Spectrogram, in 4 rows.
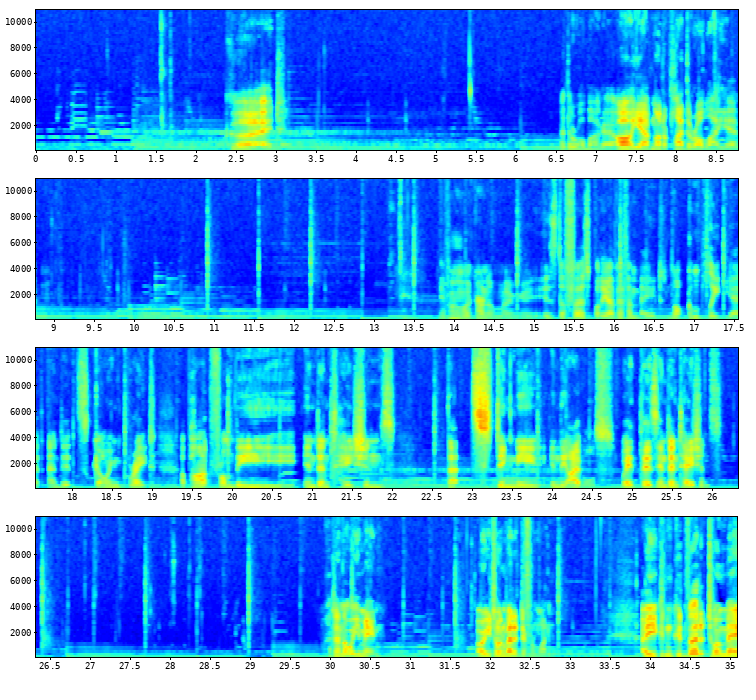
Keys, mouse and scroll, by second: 1.1-1.5 scroll up 2, 1.5 Tab, 1.8 scroll up 1, 1.9-7.3 middle drag, 7.3-8.6 drag, 8.6-35.0 shift+middle drag.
